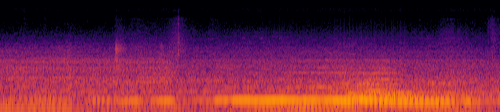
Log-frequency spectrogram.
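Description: A low, steady mechanical hum that swells in level about halfway through and eases off near the end, with a couple of faint clicks before it.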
